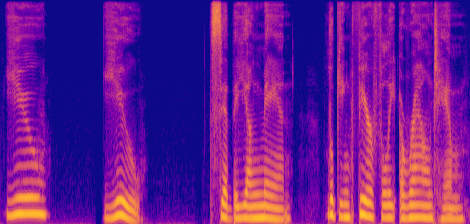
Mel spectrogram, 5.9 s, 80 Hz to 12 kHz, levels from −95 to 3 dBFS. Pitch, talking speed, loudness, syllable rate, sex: 185 Hz, 90 wpm, -16 LUFS, 3.6 syllables/s, female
